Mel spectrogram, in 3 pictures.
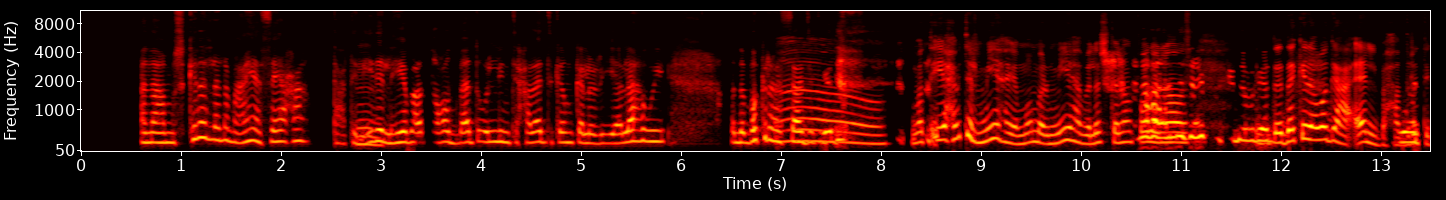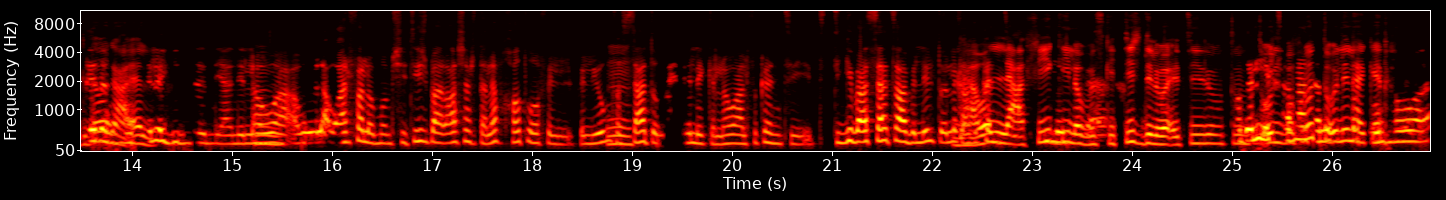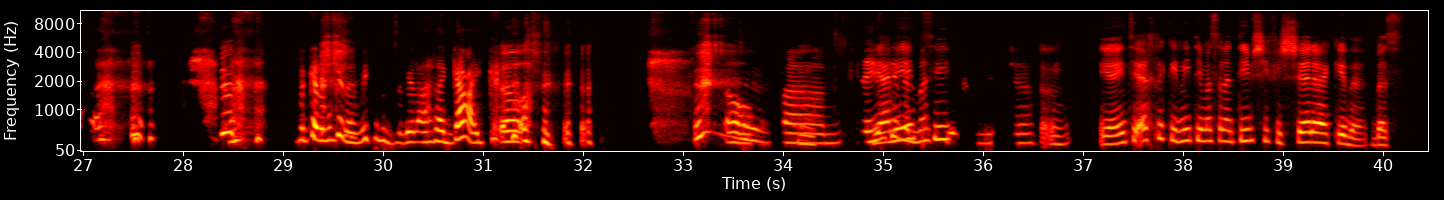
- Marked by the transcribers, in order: tapping; in English: "calorie"; giggle; giggle; laughing while speaking: "علي فكرة أنا ممكن أرميكِ في الزبالة، هارجّعِك"; giggle; laughing while speaking: "آه"; laugh; giggle; unintelligible speech
- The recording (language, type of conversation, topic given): Arabic, unstructured, هل بتفضل تتمرن في البيت ولا في الجيم؟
